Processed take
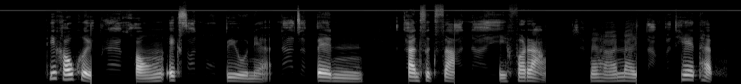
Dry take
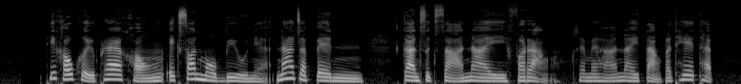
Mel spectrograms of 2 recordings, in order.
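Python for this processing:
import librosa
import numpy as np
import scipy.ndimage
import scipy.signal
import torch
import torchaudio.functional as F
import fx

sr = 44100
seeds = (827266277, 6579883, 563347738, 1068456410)

y = fx.median_filter(x, sr, points=25, at=(5.89, 6.45), fade=0.02)
y = y + 10.0 ** (-49.0 / 20.0) * np.sin(2.0 * np.pi * 13000.0 * np.arange(len(y)) / sr)
y = fx.filter_lfo_highpass(y, sr, shape='square', hz=1.1, low_hz=560.0, high_hz=6100.0, q=3.8)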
